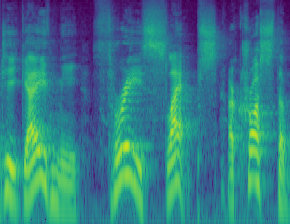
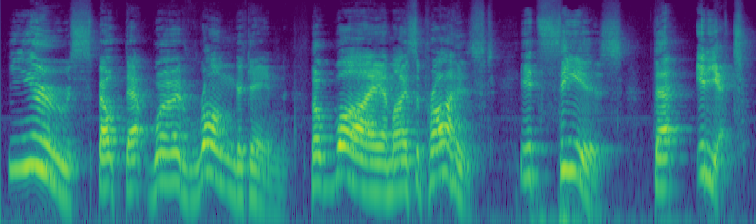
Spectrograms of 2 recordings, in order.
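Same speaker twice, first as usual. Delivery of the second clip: scornful teacher; 6 semitones higher than usual. A narrator's reading. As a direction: drag out the contempt, pitched up. Teacher belittles pupil.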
